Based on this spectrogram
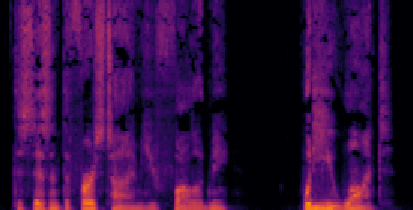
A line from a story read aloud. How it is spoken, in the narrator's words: She said to him coldly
